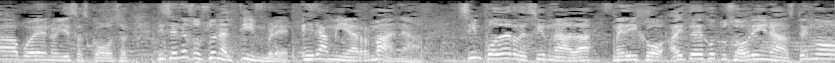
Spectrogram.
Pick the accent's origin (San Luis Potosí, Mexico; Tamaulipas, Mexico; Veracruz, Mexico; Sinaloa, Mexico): Veracruz, Mexico; Coatzacoalcos; soy de Coatzacoalcos, en Veracruz, México.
